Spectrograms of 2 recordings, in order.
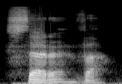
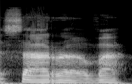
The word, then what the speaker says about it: sarva: Rồi kế tiếp là chữ sarva, sarva. Không. Không phải là sarva. Chữ R này là không có đọc lên thành chữ R mà đọc là đánh lưỡi lên thôi.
